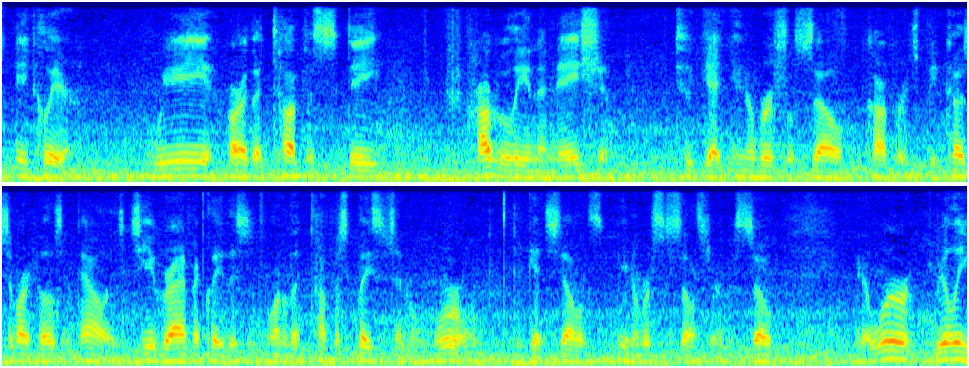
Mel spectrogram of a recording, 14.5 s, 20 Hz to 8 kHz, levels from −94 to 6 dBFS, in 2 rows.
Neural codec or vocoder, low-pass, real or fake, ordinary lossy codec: codec, 16 kHz, 2 kbps, FunCodec, trained on Chinese and English, 25 frames a second; 7.2 kHz; fake; MP3, 48 kbps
